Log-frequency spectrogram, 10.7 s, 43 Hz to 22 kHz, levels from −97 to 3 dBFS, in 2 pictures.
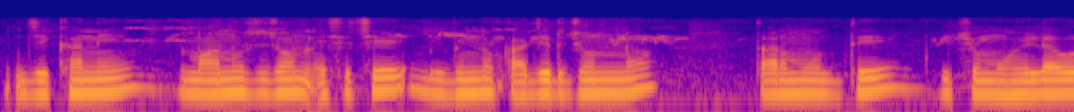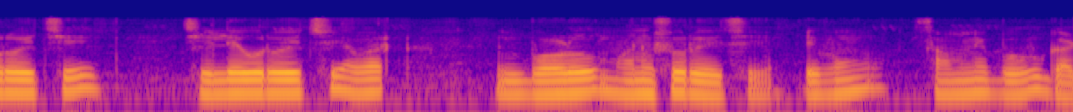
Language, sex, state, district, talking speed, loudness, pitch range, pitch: Bengali, male, West Bengal, Jhargram, 115 wpm, -26 LUFS, 125-135 Hz, 130 Hz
